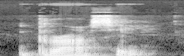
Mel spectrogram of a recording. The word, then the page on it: brassy: British English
